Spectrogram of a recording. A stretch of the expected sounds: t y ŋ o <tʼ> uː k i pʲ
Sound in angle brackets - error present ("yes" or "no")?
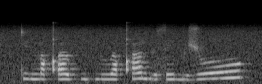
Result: yes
